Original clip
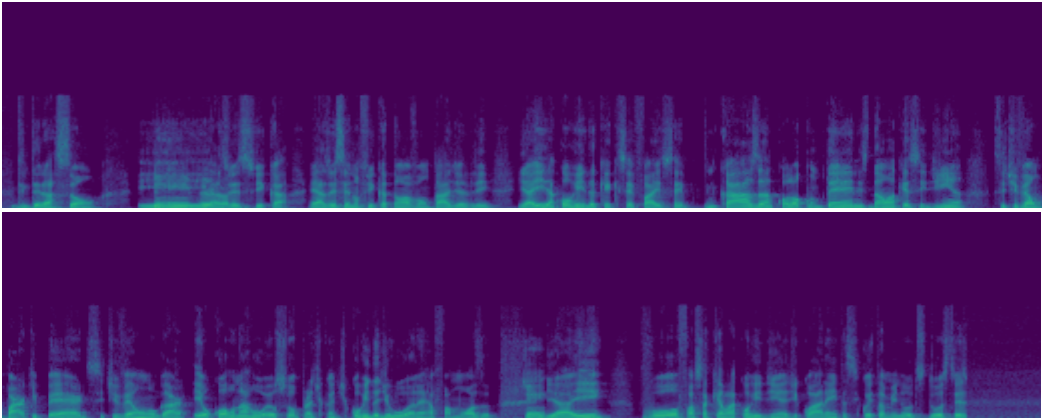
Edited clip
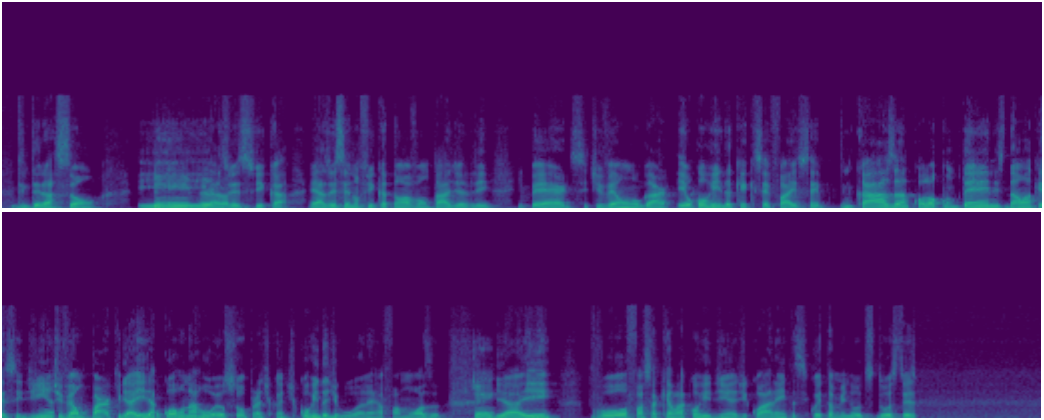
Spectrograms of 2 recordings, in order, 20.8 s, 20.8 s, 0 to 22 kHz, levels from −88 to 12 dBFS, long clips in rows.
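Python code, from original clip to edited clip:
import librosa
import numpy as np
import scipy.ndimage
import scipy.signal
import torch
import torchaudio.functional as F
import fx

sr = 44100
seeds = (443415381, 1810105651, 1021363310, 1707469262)

y = fx.edit(x, sr, fx.swap(start_s=5.19, length_s=0.34, other_s=10.75, other_length_s=1.7),
    fx.cut(start_s=9.55, length_s=0.51),
    fx.fade_in_from(start_s=14.26, length_s=0.8, curve='qsin', floor_db=-12.5), tone=tone)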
